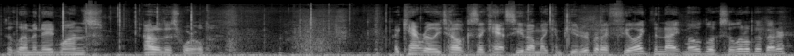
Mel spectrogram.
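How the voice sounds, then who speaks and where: A man talking casually to camera as a solo camping vlogger, in a relaxed, understated way. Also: medium pitch, brisk, pauses often. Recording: clear background noise, small clicks.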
